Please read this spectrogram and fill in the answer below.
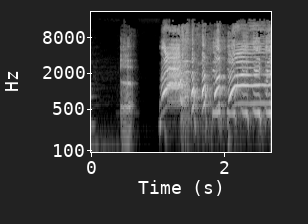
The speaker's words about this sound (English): He's burping. Didn't we talk about burping last week?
